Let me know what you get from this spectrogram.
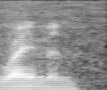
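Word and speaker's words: Rijmen: belgians joan damon and vincent reiman i believe that's how it's pronounced r-i-j-m-e-n this russian doll algorithm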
